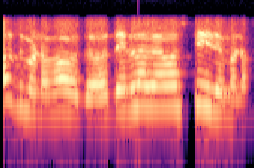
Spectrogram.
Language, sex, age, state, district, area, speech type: Kannada, male, 30-45, Karnataka, Uttara Kannada, rural, conversation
